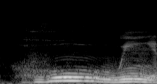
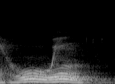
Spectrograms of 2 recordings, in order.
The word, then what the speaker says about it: ruim: ureter é uret uret ruim essa palavra é de sílaba tá eu separo ru in a mais forte é o in ru e não como se pronuncia ruim como se ela fosse monossílaba é ruim Nobel e não Nobel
